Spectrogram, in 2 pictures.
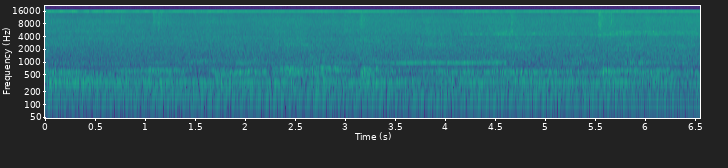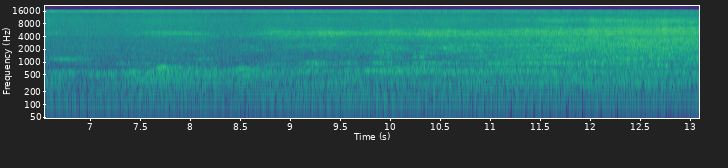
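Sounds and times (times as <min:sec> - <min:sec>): low mechanical hum: 0:00.0 - 0:13.0.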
